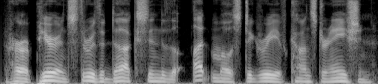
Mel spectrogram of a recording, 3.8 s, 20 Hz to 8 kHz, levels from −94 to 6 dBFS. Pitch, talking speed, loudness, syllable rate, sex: 115 Hz, 190 wpm, -18 LUFS, 5.9 syllables/s, male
